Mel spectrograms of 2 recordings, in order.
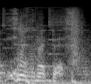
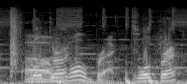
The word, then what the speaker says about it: Woldbrecht: Woolbuff. How do you say your last name? Woldbrecht. Just like it's spelled. It's not that hard.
